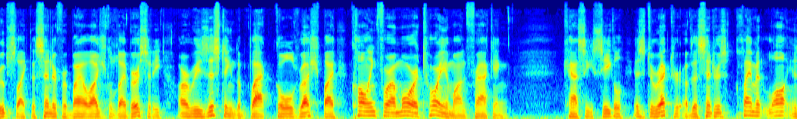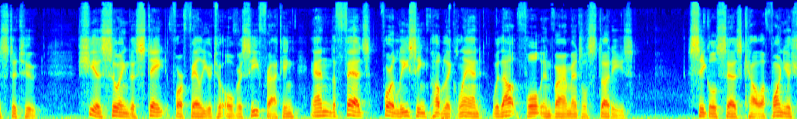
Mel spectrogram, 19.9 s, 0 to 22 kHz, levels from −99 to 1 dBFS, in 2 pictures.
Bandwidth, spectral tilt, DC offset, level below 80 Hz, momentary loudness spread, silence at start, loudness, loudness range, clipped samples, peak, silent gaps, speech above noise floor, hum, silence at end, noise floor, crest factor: over 20 kHz; -6 dB/octave; 0.2%; -42 dBFS; 8 LU; 0 s; -22 LUFS; 3 LU; under 0.1%; -6 dBFS; none; 26 dB; none; 0 s; -48 dBFS; 16 dB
